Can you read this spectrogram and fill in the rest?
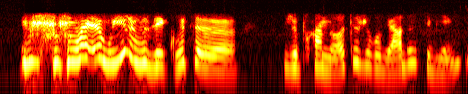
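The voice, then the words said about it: Southwestern French accent. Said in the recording (French): “Il vient d'où cet accent, Cataluna? ... Ah, près de Toulouse. ... le Pays Basque, le sud-ouest de la France ... d'où l'accent en fait.”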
